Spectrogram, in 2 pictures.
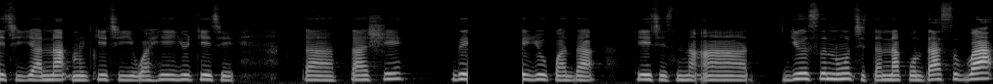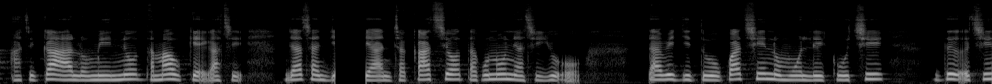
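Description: Throughout the speech, the sound has a swirly, smeared, hollow character, and consonant attacks blur, even though content reaches up to 20 kHz. This is generation loss, likely from AAC-LC encoding at 96 kbit/s repeated about three times, each pass adding fresh quantisation noise.

At 4.67 s the audio cuts to silence for about 0.55 s, returning at 5.23 s, and again at 13.28 s for about 0.32 s until 13.59 s. These are playback stalls, likely where the player ran short of data or was blocked before output resumed.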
